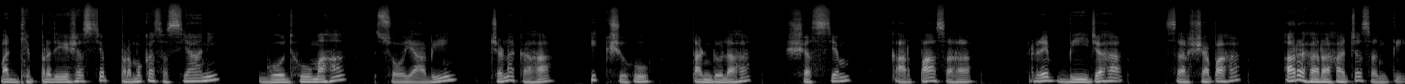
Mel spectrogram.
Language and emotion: Sanskrit, neutral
